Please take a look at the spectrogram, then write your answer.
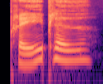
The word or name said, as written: prægeplade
